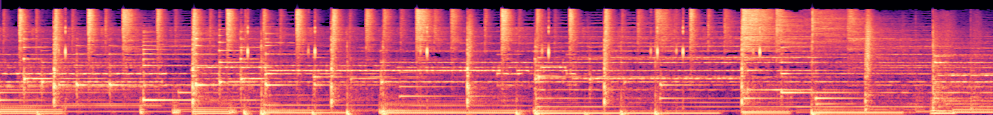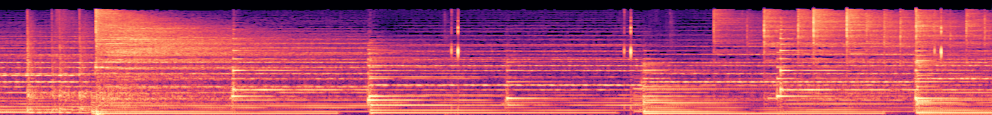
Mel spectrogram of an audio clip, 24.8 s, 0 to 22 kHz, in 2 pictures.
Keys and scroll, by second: 12.3 Right, 13.5 Down.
